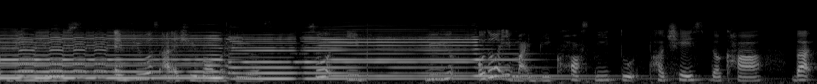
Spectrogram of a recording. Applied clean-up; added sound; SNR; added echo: none; Bowed string instrument; -5 dB; none.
